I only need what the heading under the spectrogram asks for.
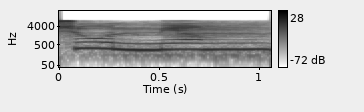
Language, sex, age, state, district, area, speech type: Sanskrit, female, 18-30, Maharashtra, Nagpur, urban, read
